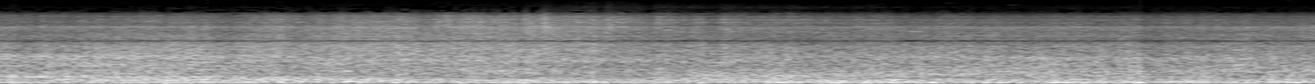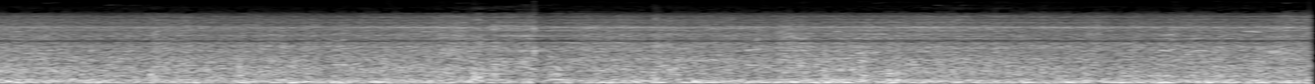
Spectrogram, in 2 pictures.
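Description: A freight train rumbles past close by, its wheels clattering steadily on the rails.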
